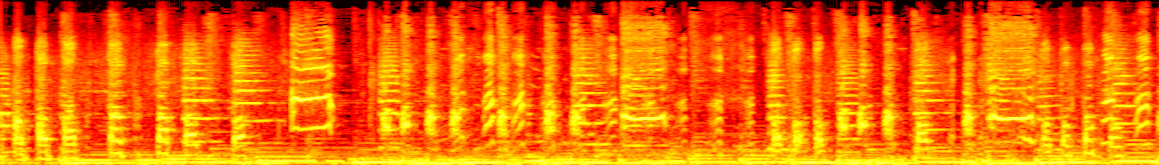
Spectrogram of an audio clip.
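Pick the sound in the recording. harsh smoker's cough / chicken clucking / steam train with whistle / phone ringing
chicken clucking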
